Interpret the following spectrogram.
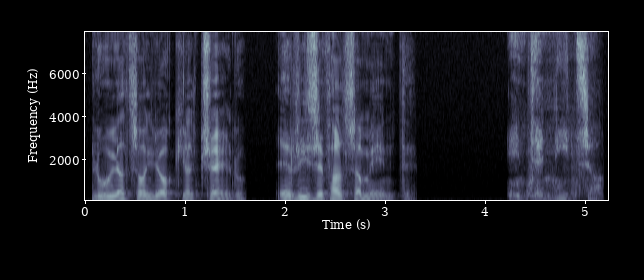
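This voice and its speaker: A man reading a crime novel aloud in measured, even narration. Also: on the low side. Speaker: audiobook narrator. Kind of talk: scripted narration.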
